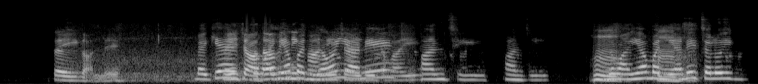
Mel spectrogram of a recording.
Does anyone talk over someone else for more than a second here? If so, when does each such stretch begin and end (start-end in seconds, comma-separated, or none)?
2.2-3.8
